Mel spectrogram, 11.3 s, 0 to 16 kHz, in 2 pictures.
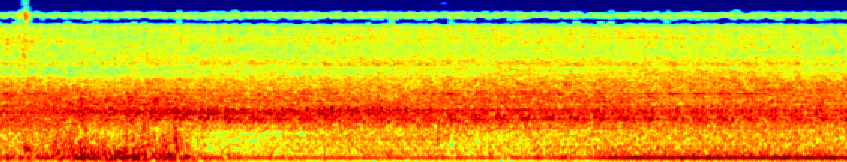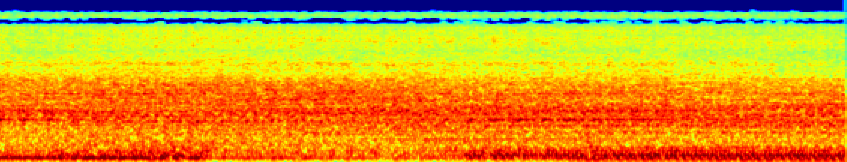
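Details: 1993 Dodge Ram W-350 4x4, 12-valve 5.9 Cummins intercooled diesel, automatic four-speed, 51,414 original miles, just started: even diesel clatter at a settled idle, no skips or heavy knocks; healthy normal idle.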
